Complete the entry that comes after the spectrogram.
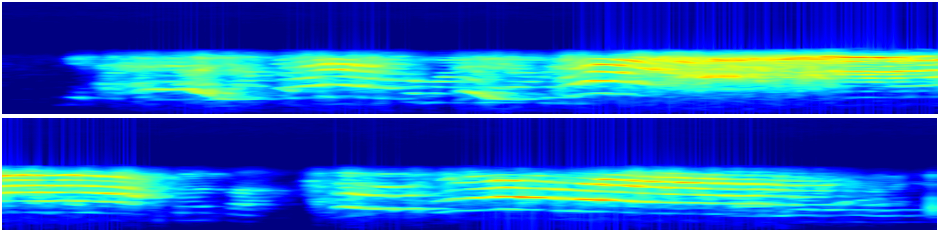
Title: Crying again!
